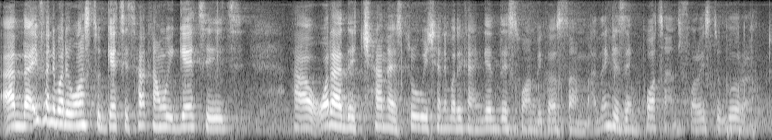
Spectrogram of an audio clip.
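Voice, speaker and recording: Very fast, somewhat breathy speech from a woman with a Nigerian accent, medium pitch and ordinary pitch variation. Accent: Nigerian Igbo English. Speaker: TV morning show host. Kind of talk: TV interview.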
